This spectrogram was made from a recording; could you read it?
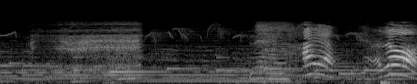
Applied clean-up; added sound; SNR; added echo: none; Telephone; 19 dB; none.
